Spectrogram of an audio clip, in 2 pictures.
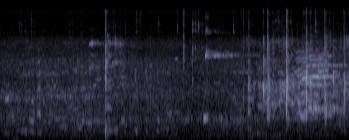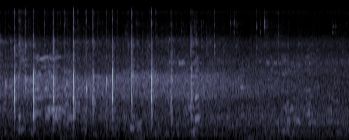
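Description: Table tennis rally: the plastic ball clicking off the bats and the table in a fast, even run of about three to four strikes a second, starting about four seconds in and lasting some four seconds. A single click comes earlier, and spectators talk throughout.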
